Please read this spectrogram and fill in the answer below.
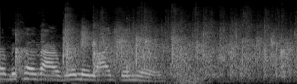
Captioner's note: audience applauding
